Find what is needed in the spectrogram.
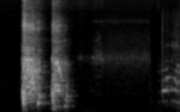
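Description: A person coughing twice in quick succession, heard over a video-call connection.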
